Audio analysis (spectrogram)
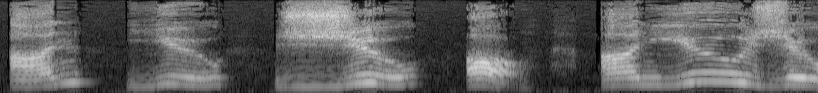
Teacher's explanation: That second syllable, ju, the one with the underline, needs to be voiced. Put your hand on your throat and feel for the vibration in the second syllable.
